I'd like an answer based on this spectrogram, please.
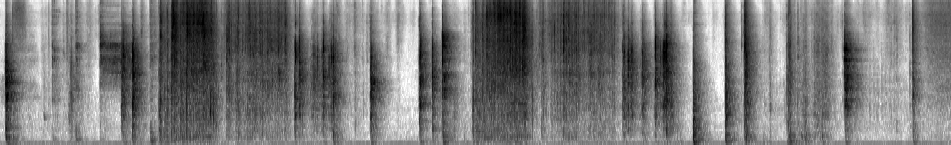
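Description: A deck of tarot cards being shuffled by hand: a run of quick card flicks and slaps, with two longer stretches of continuous card noise about two and seven seconds in.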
